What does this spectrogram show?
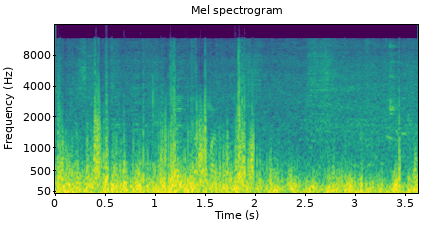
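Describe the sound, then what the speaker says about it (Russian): Strong gusty wind batters a tent at night in Alanya, a steady roaring rush with buffeting surges and rustling flaps, loud and close to the microphone, with no talk over it. "Палатки рушатся, ветер, такие порывы"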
